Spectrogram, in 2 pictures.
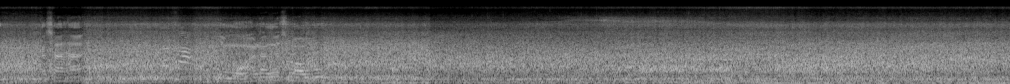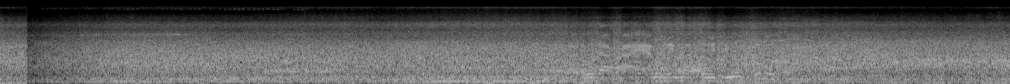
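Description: Heavy trucks rumble by with deep engines.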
